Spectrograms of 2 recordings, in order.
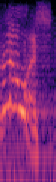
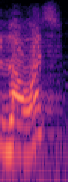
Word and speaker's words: Louis: Me name is Louis, not Lois. Gee whiz, everybody in Twipolate's me name wrong. It's Louis.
